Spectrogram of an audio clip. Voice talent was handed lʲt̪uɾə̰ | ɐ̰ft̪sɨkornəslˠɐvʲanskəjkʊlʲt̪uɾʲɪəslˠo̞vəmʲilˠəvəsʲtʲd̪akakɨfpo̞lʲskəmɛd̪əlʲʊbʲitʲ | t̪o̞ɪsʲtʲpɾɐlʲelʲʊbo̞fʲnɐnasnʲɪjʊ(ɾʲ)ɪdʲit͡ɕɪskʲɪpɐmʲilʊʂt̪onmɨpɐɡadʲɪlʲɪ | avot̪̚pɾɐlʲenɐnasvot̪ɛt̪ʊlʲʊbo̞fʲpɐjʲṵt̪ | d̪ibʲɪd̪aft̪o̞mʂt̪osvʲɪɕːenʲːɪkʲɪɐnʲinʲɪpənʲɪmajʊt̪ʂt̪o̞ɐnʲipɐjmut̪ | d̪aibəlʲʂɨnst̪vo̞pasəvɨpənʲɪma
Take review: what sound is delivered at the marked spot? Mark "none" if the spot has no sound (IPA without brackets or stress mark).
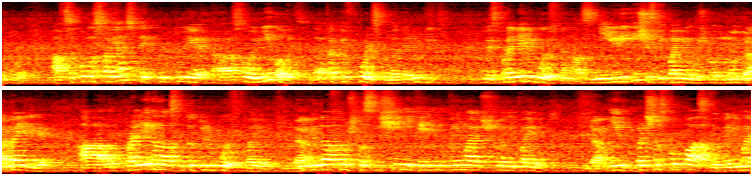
ɾʲ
